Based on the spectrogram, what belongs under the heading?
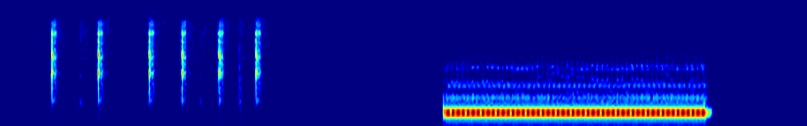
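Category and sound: signal or alarm, phone ringing tone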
